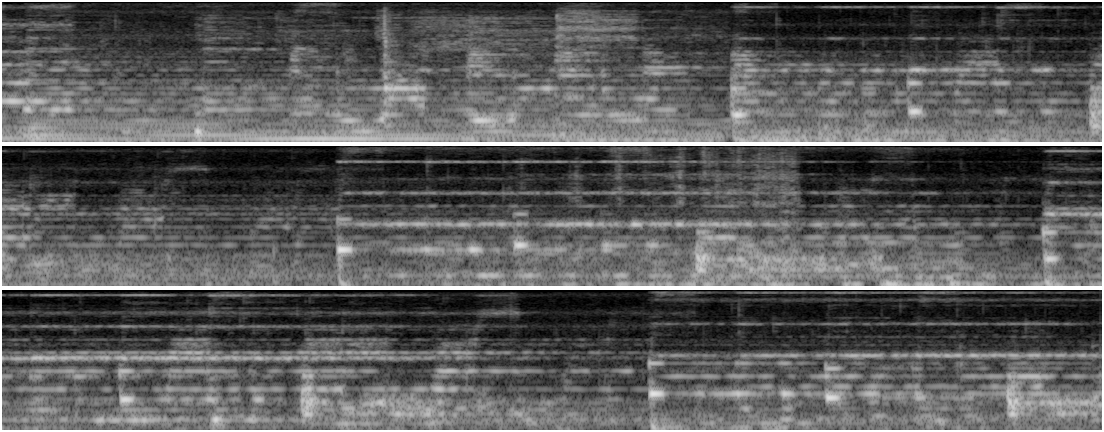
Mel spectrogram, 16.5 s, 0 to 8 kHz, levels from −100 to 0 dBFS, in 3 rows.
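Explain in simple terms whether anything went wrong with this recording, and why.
Held sounds and lingering tails keep sinking and swelling, so the audio pumps and thins out instead of staying steady, while sharp hits still come through clearly. This is a noise suppressor applied to music or sounds. A filter built to clean up speech on calls was left running, and it treats anything steady or fading, such as sustained tones, room ambience and reverb, as unwanted noise and turns it down.

In six places the sound is cut by the noise suppressor: 0.31 to 1.32 s, 2.13 to 2.86 s, 3.42 to 3.65 s, 4.02 to 7.18 s (the longest), 10.45 to 10.68 s, and 13.48 to 14.19 s. In each stretch the level drops noticeably below its surroundings, because the filter decided that this part was background rather than the sound itself.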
